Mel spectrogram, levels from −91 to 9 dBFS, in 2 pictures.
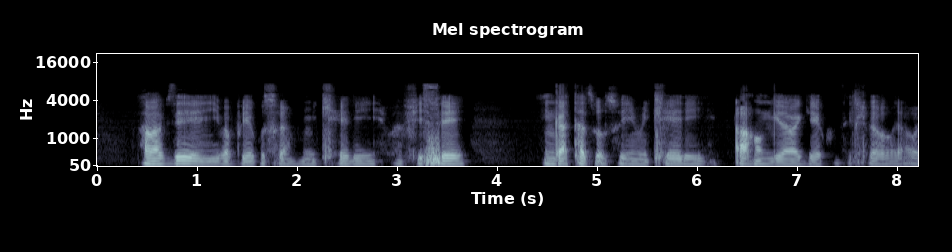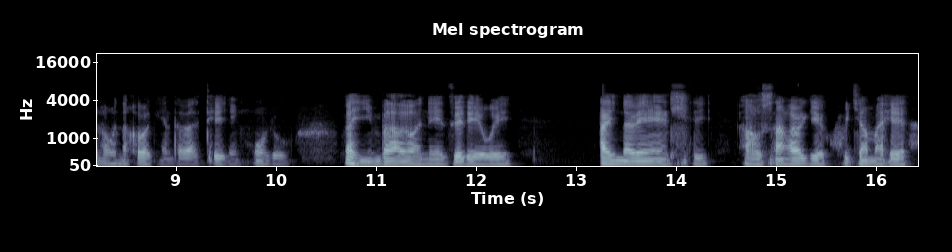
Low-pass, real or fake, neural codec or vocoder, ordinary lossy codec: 7.2 kHz; real; none; MP3, 48 kbps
